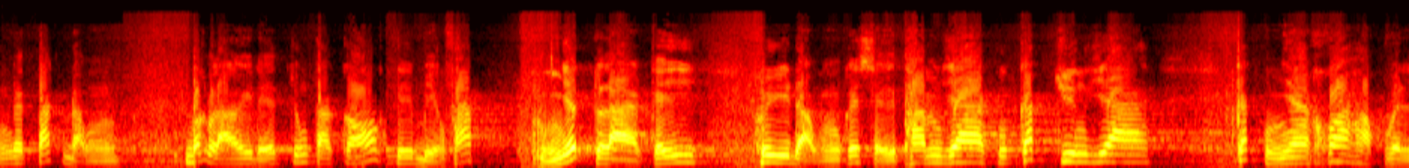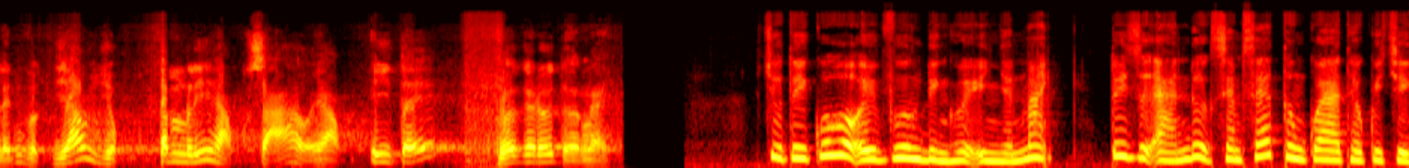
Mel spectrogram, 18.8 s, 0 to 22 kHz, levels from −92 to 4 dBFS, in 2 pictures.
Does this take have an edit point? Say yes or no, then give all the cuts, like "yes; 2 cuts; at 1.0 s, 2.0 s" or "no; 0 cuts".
no; 0 cuts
